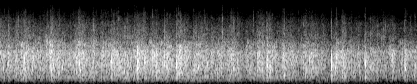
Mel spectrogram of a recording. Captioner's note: crowd applauds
